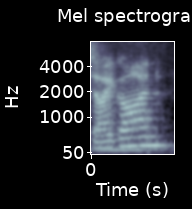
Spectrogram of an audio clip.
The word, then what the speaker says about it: Dragon: called digon produce but it's spelt like dragon but it's pronounced digon yeah um a gentleman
